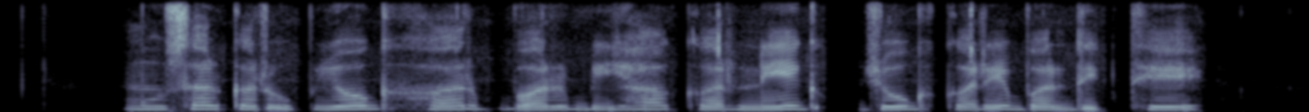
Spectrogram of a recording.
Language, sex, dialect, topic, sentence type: Chhattisgarhi, female, Northern/Bhandar, agriculture, statement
